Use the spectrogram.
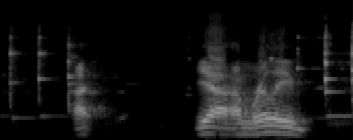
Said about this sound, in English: Guys, you guys talk. I got a phone call coming in.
